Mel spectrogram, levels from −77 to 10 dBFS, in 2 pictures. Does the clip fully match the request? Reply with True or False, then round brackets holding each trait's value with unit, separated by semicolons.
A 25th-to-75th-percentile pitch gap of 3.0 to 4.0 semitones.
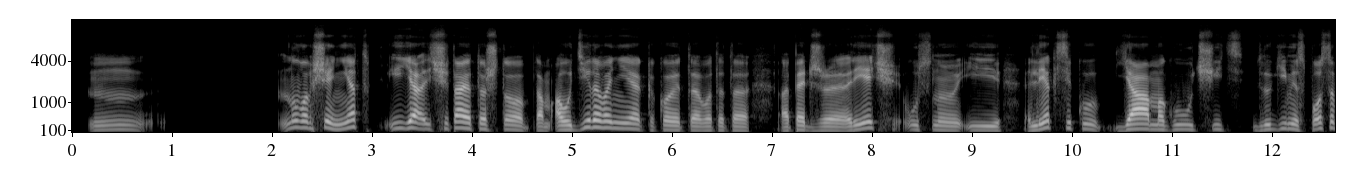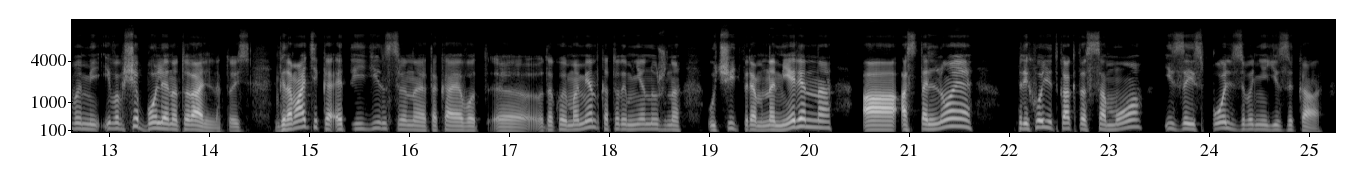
False (4.6 semitones)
